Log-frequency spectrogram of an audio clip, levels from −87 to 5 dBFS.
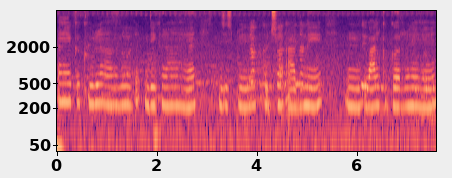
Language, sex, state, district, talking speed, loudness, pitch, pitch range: Hindi, female, Chhattisgarh, Balrampur, 125 wpm, -17 LUFS, 225 Hz, 215-235 Hz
